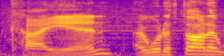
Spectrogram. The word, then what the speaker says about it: Cyan: is more indicative that it's supposed to be pronounced like the pepper and not the color.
